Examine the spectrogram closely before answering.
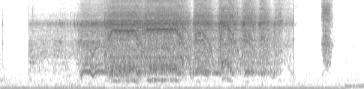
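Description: Power drill spinning a hollow plug cutter into wood, boring a ring around a broken screw to cut it out. The cutting noise builds over the first second, stops just before four seconds in, and is followed by one brief burst.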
